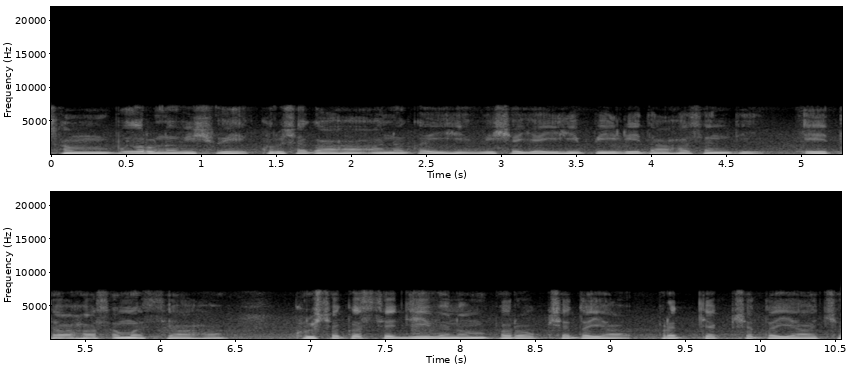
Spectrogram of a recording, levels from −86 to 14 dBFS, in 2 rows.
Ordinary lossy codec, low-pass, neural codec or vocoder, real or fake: none; 7.2 kHz; none; real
